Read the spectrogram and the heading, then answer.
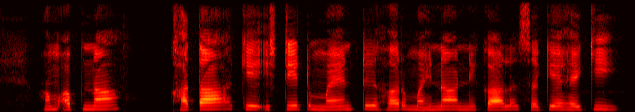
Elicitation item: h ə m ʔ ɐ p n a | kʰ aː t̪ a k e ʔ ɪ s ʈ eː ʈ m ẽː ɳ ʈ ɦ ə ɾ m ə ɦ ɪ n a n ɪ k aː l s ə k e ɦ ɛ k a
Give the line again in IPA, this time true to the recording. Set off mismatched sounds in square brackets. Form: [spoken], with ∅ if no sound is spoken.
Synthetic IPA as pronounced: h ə m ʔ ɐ p n a | kʰ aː t̪ a k e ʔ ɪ s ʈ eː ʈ m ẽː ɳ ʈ ɦ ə ɾ m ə ɦ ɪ n a n ɪ k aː l s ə k e ɦ ɛ k [i]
